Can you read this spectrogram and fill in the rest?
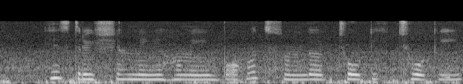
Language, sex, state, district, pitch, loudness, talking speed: Hindi, female, Punjab, Fazilka, 215 Hz, -16 LUFS, 115 wpm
